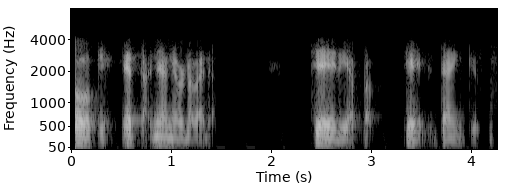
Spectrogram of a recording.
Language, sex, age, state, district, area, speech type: Malayalam, female, 45-60, Kerala, Ernakulam, rural, conversation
